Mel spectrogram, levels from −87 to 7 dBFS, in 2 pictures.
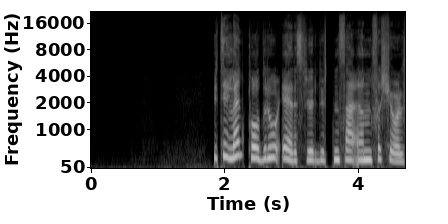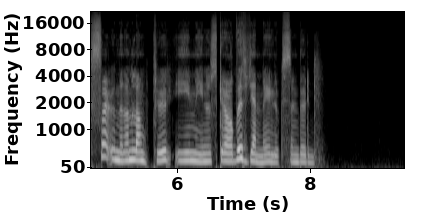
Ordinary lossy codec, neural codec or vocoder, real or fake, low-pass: none; codec, 44.1 kHz, 1.7 kbps, Pupu-Codec; fake; none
